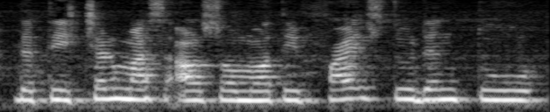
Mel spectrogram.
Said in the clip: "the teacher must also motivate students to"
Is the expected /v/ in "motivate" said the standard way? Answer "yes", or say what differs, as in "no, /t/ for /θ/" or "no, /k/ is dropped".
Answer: no, /f/ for /v/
